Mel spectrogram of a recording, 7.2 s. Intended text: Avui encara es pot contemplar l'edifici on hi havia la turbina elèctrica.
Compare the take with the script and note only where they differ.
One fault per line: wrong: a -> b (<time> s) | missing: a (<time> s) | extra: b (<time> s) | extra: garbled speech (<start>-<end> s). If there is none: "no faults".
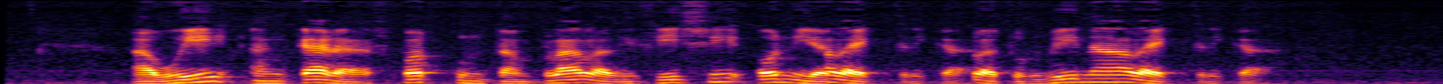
wrong: havia -> elèctrica (4.1 s)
